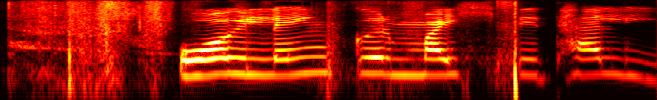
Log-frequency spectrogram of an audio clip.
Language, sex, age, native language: Icelandic, male, 8, Icelandic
